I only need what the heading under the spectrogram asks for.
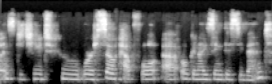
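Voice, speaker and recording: A woman's somewhat breathy, fairly high-pitched voice at a fairly slow pace, over a quiet background. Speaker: nonprofit staff moderator. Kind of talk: moderated live panel. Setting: live-streamed video call. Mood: friendly, smiling. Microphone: video call.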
